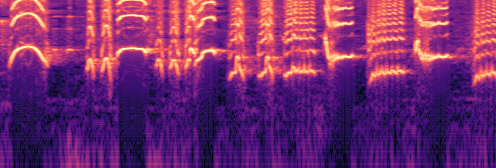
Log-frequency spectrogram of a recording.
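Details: White-rumped shama fighting bird, open beak, singing: arched whistles, choppy chattering phrases and descending slurred notes in a loud, busy sequence.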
